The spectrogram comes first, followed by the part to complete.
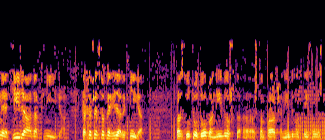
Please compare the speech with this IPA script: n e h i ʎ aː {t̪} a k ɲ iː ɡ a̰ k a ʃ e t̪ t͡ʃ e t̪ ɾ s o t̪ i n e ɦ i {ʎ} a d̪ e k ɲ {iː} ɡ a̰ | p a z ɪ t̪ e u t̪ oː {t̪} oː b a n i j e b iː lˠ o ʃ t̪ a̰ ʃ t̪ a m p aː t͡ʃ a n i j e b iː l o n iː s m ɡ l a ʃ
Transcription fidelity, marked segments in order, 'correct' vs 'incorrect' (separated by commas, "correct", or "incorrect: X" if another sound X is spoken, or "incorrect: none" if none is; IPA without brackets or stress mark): incorrect: d̪, correct, correct, incorrect: d̪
